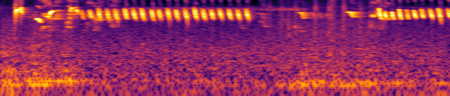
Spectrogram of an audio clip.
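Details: High, rapid konin chirping used to lure wild birds: a few sharp slurred notes, then long even runs of quick ticking notes, a short pause with two slurred whistles, and another fast run.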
